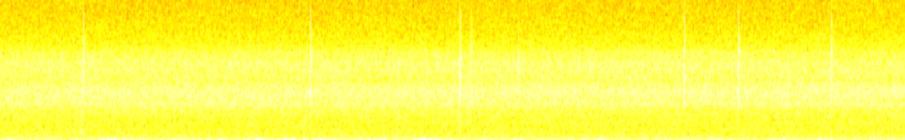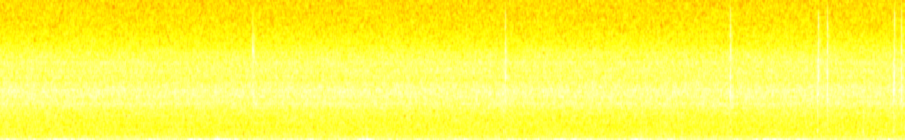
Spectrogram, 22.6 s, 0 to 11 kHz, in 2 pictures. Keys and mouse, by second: 2.9 click.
